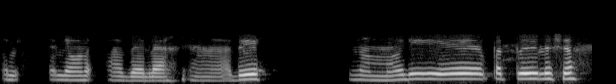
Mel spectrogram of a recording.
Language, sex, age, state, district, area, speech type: Malayalam, female, 45-60, Kerala, Kasaragod, rural, conversation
